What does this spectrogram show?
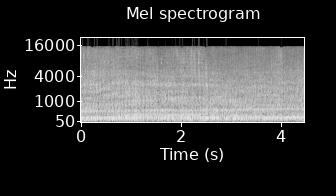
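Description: Demolition derby cars' engines running loud and steady under load, one engine's pitch slowly rising.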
